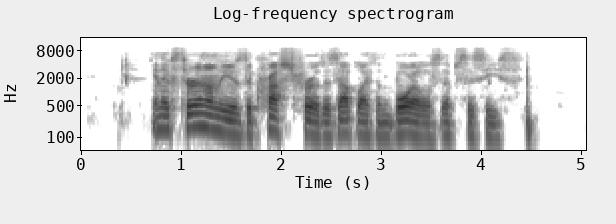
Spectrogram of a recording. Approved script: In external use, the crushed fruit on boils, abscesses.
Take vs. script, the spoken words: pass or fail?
fail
